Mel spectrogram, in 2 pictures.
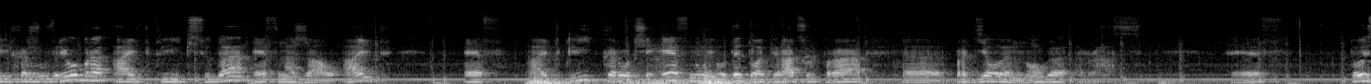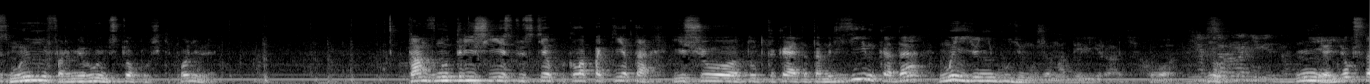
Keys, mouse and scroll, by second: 1.4-3.2 right drag, 2.6 f, 3.6-5.4 right drag, 4.5 f, 5.4-7.2 right drag, 6.4 f, 7.5-9.3 right drag, 8.6 f, 11.0-15.2 right drag, 12.6 f, 14.2 f, 16.0-19.1 right drag, 16.9 f, 18.4 f, 19.1-21.0 middle drag.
